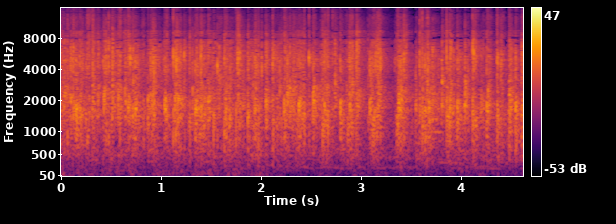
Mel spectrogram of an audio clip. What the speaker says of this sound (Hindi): ये तालियां तो बनती ही है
